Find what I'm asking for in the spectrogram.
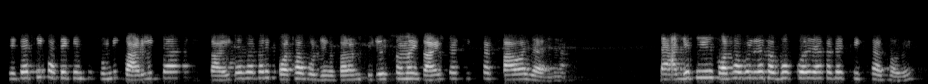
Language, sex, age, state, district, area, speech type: Bengali, female, 18-30, West Bengal, Paschim Medinipur, rural, conversation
